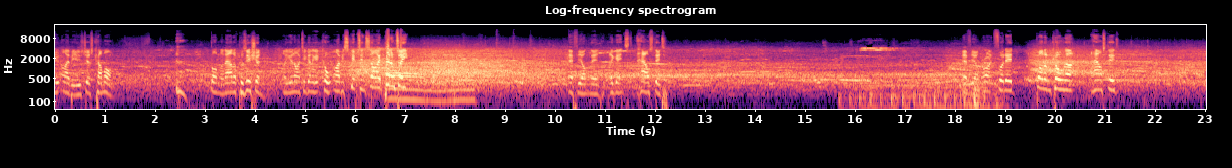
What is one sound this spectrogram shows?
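A crowd in a stadium cheers and roars, swelling and fading.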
